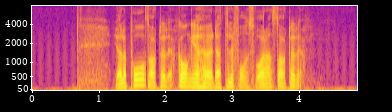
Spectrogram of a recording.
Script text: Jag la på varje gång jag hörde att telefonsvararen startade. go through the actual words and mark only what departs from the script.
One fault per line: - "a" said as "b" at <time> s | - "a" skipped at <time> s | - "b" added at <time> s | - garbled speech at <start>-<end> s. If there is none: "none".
- "varje" said as "startade" at 1.7 s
